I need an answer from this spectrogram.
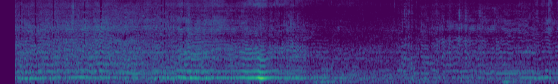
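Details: Many honey bees active outdoors on an unusually warm new-year day following a night of torrential rain; a continuous low humming drone with a clear steady pitch band, briefly swelling as a bee passes close midway.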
